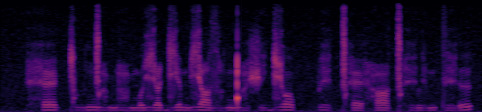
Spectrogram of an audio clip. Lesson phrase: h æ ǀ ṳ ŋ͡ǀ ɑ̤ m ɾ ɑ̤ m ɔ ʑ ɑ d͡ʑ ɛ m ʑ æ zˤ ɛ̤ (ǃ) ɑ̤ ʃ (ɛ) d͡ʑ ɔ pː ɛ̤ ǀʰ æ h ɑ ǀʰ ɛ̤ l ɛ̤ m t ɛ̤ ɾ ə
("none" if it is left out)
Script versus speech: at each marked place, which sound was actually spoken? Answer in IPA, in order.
ŋ͡ǃ, ɛ̤

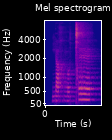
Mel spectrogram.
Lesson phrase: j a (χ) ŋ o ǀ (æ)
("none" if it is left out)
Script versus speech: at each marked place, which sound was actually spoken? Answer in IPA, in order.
χ, ɛ

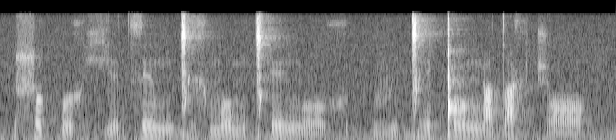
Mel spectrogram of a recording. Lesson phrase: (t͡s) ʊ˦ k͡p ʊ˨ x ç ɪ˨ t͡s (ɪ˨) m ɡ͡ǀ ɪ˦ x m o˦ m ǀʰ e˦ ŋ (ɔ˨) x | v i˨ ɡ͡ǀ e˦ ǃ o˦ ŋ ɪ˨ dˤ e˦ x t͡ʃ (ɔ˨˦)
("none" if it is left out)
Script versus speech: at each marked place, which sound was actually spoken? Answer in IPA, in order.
ɬ, ɪ˦˨, o˨, ɔ˨

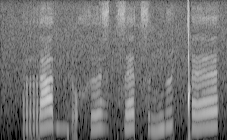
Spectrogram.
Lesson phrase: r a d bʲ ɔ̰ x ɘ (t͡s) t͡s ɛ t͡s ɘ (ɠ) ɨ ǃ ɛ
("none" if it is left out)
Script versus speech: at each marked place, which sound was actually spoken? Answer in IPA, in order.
z, ŋ

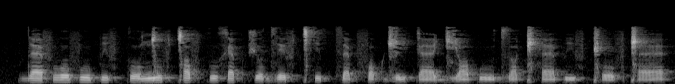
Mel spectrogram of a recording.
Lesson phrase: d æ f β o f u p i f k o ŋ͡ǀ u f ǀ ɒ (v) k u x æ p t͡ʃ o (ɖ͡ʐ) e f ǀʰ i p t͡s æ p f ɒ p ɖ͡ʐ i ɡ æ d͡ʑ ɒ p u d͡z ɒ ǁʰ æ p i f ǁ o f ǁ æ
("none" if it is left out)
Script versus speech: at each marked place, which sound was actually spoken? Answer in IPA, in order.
f, d͡z

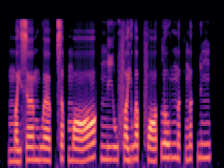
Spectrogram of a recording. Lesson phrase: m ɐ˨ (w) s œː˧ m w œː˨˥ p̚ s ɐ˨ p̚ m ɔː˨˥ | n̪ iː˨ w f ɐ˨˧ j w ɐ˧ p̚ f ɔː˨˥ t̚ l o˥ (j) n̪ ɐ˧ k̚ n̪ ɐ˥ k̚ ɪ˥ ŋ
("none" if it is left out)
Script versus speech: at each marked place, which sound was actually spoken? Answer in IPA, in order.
j, w

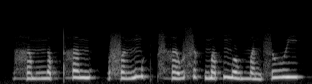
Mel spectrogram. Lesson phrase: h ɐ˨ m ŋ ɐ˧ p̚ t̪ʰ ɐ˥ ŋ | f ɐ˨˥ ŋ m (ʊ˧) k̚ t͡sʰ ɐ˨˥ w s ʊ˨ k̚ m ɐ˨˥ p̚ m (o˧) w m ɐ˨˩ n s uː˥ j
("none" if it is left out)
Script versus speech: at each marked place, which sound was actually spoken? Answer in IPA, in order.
ʊ˧, o˨

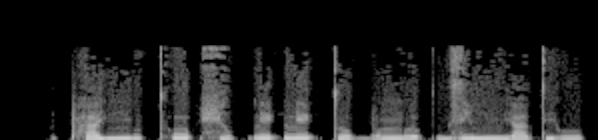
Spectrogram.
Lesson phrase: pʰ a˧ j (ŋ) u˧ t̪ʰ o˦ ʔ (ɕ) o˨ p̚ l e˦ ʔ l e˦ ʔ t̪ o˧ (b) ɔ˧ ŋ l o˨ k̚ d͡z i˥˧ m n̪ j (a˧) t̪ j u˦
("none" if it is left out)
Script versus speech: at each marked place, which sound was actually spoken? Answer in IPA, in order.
ŋ, ɕ, b, a˧

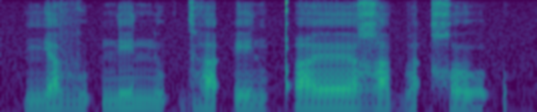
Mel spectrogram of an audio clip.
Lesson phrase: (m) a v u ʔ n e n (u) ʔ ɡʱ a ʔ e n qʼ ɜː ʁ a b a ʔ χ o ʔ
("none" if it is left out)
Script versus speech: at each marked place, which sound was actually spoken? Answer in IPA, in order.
ɲ, u

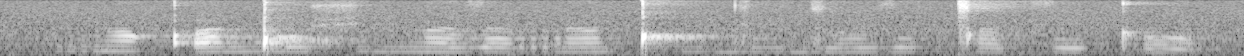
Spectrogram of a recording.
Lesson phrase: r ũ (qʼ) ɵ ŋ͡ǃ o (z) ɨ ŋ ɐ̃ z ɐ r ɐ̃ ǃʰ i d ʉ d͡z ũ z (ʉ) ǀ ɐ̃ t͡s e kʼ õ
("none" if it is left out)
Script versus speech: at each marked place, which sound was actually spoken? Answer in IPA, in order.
qʼ, ʃ, ɨ

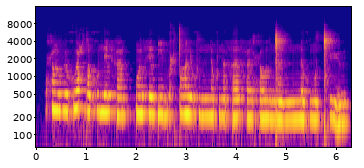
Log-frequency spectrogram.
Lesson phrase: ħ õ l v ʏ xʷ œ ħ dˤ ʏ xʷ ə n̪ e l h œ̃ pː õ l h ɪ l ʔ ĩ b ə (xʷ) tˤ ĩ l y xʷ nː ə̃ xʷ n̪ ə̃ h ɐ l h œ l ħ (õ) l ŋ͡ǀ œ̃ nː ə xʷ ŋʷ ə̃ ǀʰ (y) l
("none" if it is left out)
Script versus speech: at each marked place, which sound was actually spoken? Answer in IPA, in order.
xʷ, o, y

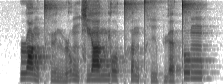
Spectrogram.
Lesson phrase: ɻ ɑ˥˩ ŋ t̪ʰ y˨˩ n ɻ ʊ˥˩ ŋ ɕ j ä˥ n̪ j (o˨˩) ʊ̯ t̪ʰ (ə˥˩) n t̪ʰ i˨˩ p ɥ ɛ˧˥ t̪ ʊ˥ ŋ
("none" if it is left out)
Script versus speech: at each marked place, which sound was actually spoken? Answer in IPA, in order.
o˥˧, ə˥˩

